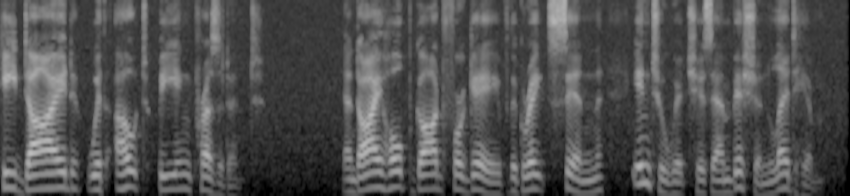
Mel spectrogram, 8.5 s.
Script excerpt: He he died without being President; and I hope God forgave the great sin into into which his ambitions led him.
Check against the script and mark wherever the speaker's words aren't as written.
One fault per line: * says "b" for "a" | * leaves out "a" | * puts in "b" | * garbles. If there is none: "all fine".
* leaves out "he"
* leaves out "into"
* says "ambition" for "ambitions"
